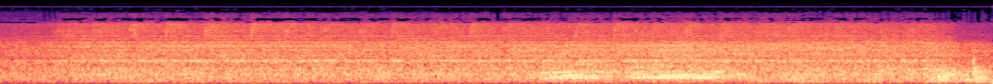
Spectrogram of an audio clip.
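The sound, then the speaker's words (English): A passenger train chugs past a harbor with a steady, dense rumble and rattle that holds throughout, swelling slightly midway and again near the end. “Now, as a passenger train chugs past the harbor”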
